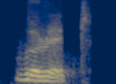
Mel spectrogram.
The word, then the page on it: worrit: Indian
